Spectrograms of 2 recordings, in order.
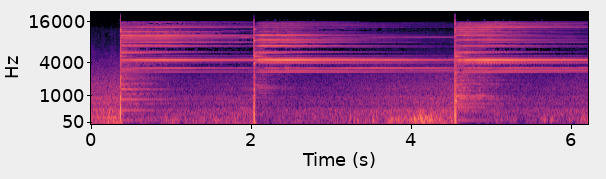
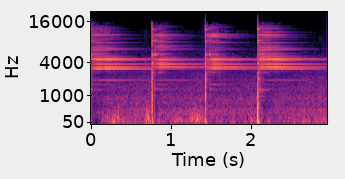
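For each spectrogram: First: forged steel crankshaft, long bell-like ring. Second: stock factory crankshaft.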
